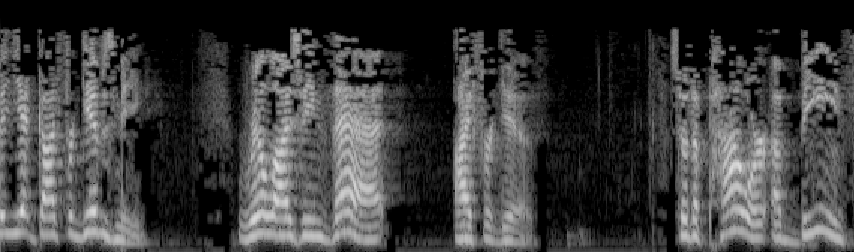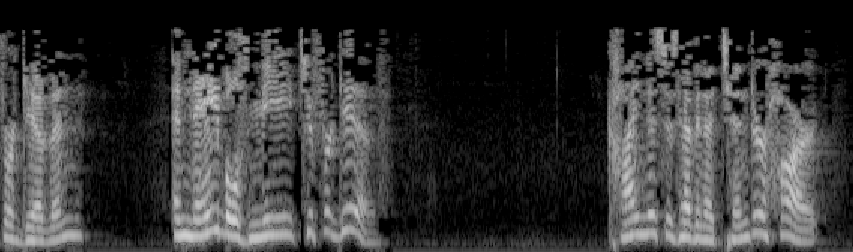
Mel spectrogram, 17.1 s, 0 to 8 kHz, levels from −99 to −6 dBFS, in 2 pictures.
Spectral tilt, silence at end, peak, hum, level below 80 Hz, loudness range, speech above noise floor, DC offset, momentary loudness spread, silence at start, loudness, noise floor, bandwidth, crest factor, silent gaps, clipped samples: -9 dB/octave; 0.4 s; -10 dBFS; none; -70 dBFS; 8 LU; 50 dB; under 0.1%; 13 LU; 0 s; -29 LUFS; -79 dBFS; 5.8 kHz; 22 dB; none; under 0.1%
